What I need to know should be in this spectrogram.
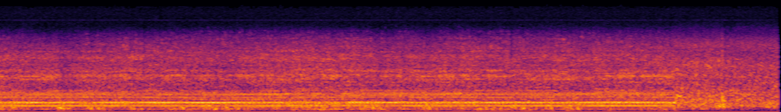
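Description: A motorboat's engine drones under way.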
